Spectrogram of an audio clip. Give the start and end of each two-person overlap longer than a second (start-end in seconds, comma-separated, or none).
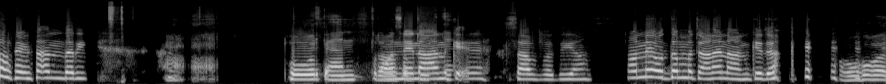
none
